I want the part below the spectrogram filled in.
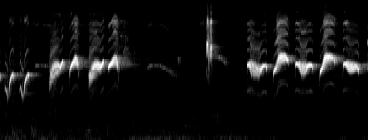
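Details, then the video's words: Wambi singing for masteran material: a series of swooping whistled chirps, a pause with a soft thin note and one harsh burst, then more repeated looping whistles. "Masteran Wambi paling istimewa full materi"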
